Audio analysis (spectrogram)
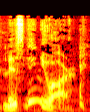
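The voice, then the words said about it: Yoda-style character voice. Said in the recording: “did you like my Yoda impression really there ... I thought it was Fozzie Bear.”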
